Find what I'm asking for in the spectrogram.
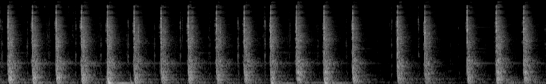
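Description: An improvised tool, used in place of a hammer, taps pieces into place during home DIY work: about eighteen sharp, even knocks in a quick steady rhythm with a brief pause near the end, close and loud.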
